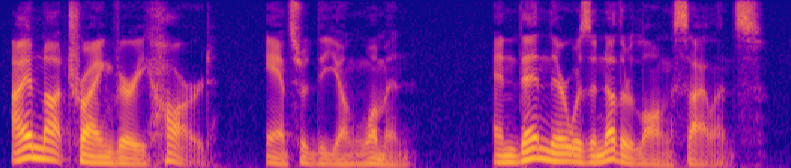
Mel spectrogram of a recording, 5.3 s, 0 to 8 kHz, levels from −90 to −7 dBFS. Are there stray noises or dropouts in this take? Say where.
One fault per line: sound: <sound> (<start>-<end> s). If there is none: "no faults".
no faults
